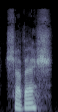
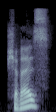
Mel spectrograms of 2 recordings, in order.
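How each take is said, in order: First: The name ends with an 'sh' sound. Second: The name ends with an 's' sound. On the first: The speaker calls it right. "It's probably more like Chavesh" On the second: The speaker calls it wrong. "apologies for the pronunciation there"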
